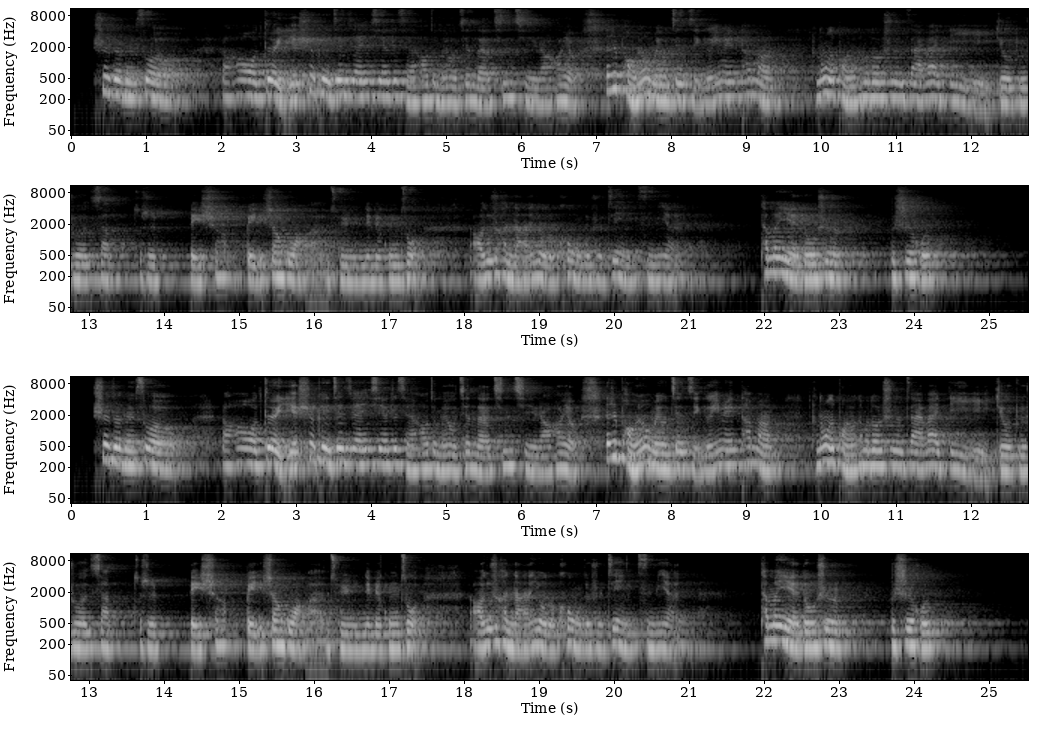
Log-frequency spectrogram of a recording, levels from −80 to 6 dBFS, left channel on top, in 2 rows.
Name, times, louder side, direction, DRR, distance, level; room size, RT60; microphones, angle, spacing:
voice 1, 0.3-1.4 1.7-9.4 9.9-13.4 13.7-14.0 14.3-21.0 21.9-23.1 23.7-24.2, right 2 dB, 40° right, 6 dB, 0.8 m, -26 dB
16.0 x 7.4 x 9.2 m, 2.2 s
head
